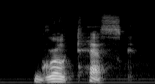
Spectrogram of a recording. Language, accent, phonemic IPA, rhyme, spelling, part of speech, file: English, US, /ɡɹoʊˈtɛsk/, -ɛsk, grotesque, adjective / noun / verb, En-us-grotesque.ogg
- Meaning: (adjective) 1. Distorted and unnatural in shape or size; abnormal, especially in a hideous way 2. Disgusting or otherwise viscerally revolting 3. Sans serif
